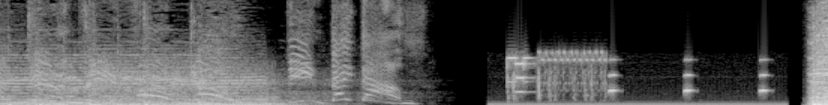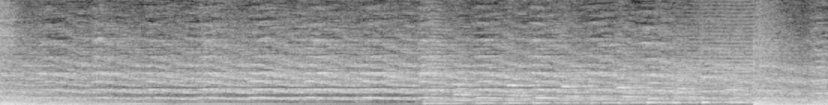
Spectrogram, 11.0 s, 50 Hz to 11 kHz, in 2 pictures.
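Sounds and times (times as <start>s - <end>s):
low electronic hum: 4.0s - 5.2s.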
